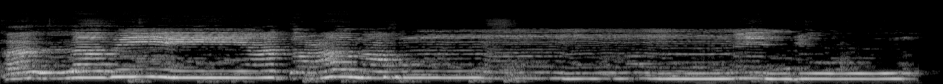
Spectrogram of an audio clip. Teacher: Cara membacanya adalah memasukkan huruf mim ke dalam huruf mim disertai dengan suara gunnah sekitar 2 ketukan atau harkat. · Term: idgham mutamatsilain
